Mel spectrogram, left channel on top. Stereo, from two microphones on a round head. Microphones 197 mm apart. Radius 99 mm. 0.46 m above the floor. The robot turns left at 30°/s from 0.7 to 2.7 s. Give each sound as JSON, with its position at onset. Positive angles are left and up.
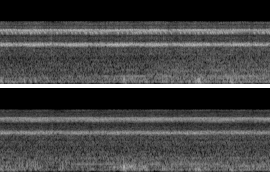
{"t": 0.0, "sound": "an insect", "azimuth_deg": 100, "distance_m": 1.0}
